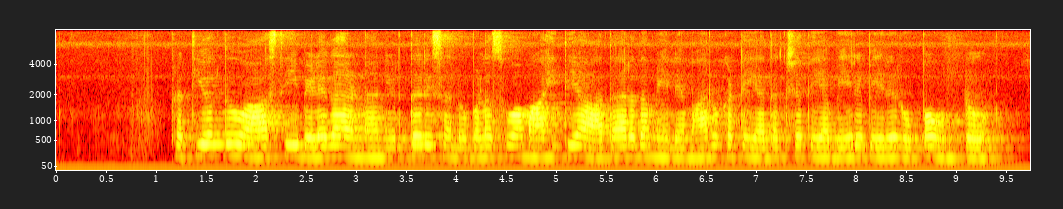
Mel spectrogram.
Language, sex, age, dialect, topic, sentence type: Kannada, female, 41-45, Coastal/Dakshin, banking, statement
